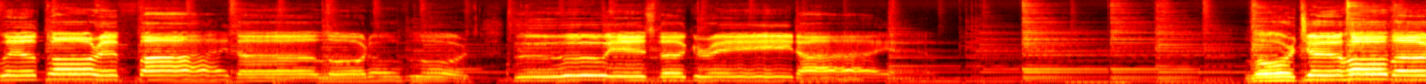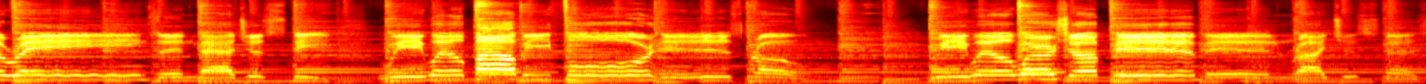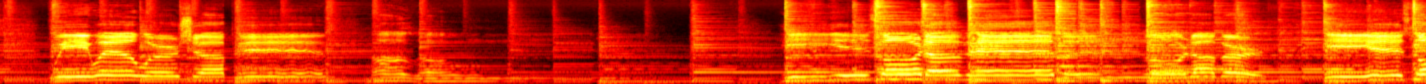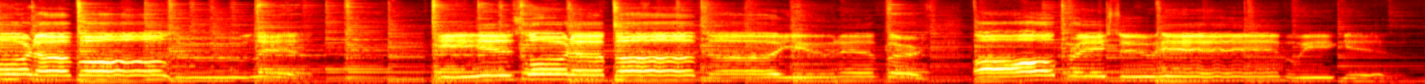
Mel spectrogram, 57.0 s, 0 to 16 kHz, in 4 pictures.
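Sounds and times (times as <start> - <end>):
man singing with vibrato: 0.0 - 9.6, 12.4 - 34.5, 36.3 - 57.0
bass guitar: 0.0 - 57.0
strummed acoustic guitar: 0.0 - 57.0.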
